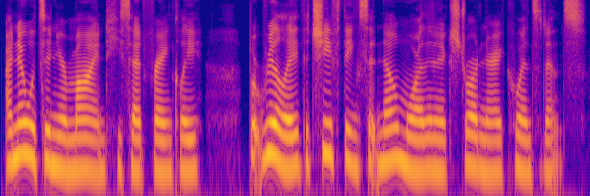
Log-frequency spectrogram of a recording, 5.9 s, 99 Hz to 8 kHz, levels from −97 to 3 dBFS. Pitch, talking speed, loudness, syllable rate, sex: 195 Hz, 215 wpm, -20 LUFS, 5.6 syllables/s, female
